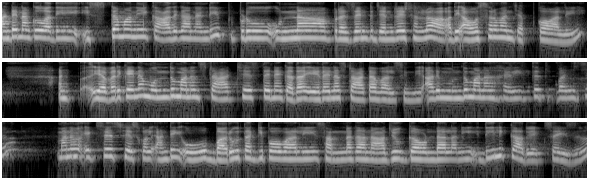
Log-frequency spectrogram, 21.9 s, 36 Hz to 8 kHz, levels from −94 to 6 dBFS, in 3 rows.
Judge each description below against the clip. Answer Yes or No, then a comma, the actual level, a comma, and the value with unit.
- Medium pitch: No, high, 240 Hz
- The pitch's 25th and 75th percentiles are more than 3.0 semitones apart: No, narrow, 2.5 semitones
